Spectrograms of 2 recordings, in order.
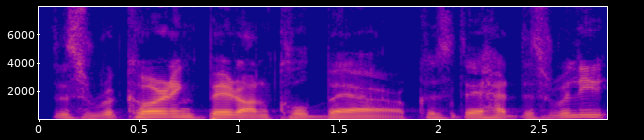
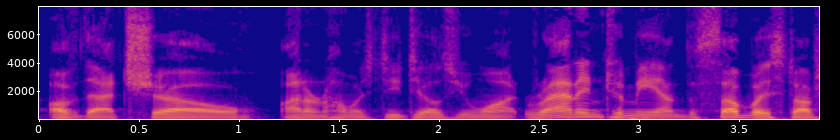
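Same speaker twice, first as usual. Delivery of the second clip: ordinary talk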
